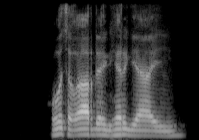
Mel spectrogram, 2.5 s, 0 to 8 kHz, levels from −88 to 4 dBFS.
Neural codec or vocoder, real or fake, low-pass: codec, 16 kHz, 2 kbps, X-Codec, HuBERT features, trained on general audio; fake; 7.2 kHz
